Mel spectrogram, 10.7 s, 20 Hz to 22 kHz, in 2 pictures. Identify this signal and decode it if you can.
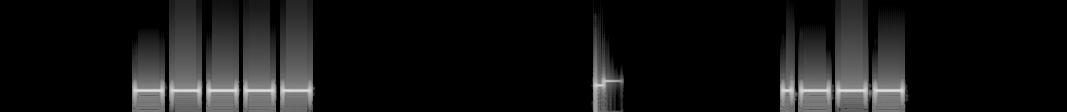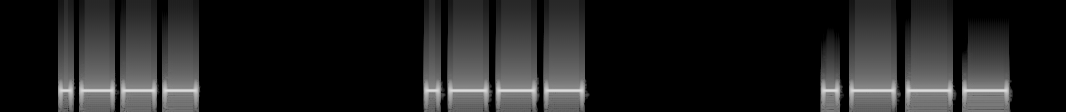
Morse code, heard as a keyed tone, about 23 wpm, spaced as for 7 wpm, 700 Hz. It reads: 0 JJJJ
